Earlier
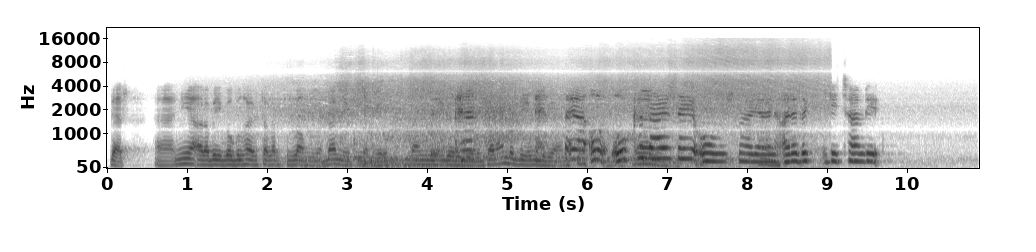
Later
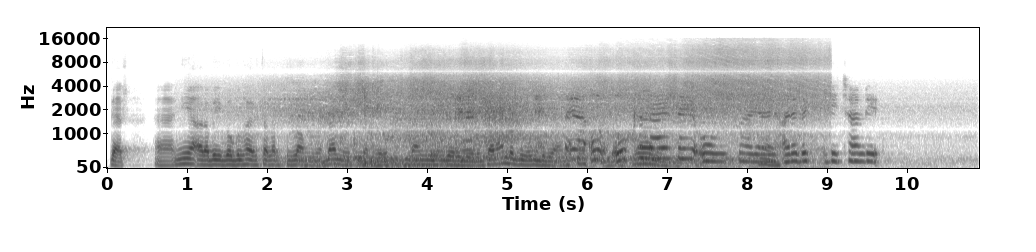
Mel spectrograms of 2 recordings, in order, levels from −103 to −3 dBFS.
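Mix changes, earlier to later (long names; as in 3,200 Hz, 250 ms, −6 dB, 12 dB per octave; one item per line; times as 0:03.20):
first voice: remove low-pass with resonance 3,100 Hz, resonance Q 7.7
second voice −6.5 dB
background: send +8.0 dB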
